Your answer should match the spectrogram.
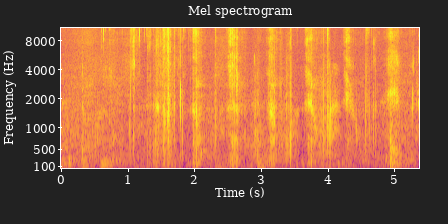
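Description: Close-up crunching of a crisp coconut and cricket shortbread biscuit being eaten, with repeated bites and chews in an irregular rhythm, loud and near the microphone, with a little faint breathy murmuring in the background.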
